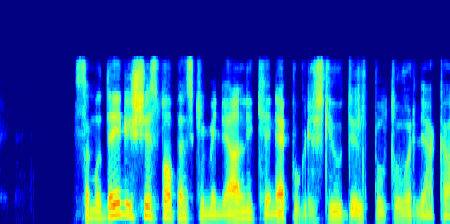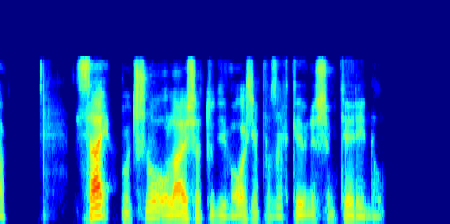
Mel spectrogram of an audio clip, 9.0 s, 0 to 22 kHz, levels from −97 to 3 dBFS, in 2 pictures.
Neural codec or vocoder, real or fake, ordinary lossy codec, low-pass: codec, 44.1 kHz, 2.6 kbps, SNAC; fake; none; 7.2 kHz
